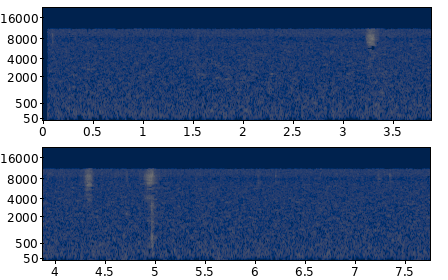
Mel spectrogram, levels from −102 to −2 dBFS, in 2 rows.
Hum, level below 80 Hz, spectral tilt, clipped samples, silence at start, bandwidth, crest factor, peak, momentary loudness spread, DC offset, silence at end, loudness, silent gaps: none; under -90 dBFS; 0 dB/octave; under 0.1%; 0.05 s; 11.5 kHz; 28 dB; -38 dBFS; 11 LU; under 0.1%; 0 s; -62 LUFS; none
